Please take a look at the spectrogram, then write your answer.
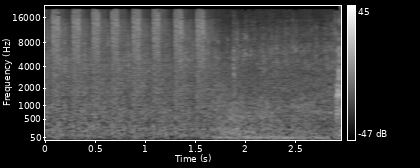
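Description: Rapid gunfire from a fighter-plane shooter, Air Wars 3, built in Unity and HTML5: a dense, steady stream of shots with rumbling explosions swelling toward the end, loud and continuous with no talk.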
